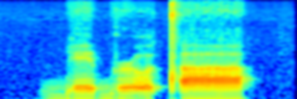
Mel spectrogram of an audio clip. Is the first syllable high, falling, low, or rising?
low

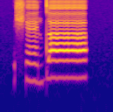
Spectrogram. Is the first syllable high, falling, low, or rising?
low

